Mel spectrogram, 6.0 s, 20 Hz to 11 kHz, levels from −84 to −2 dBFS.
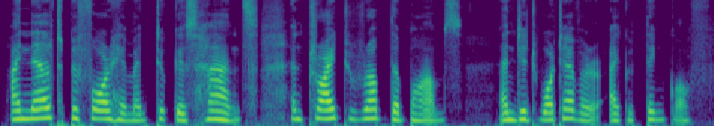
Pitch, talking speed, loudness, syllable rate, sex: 205 Hz, 210 wpm, -20 LUFS, 4.9 syllables/s, female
